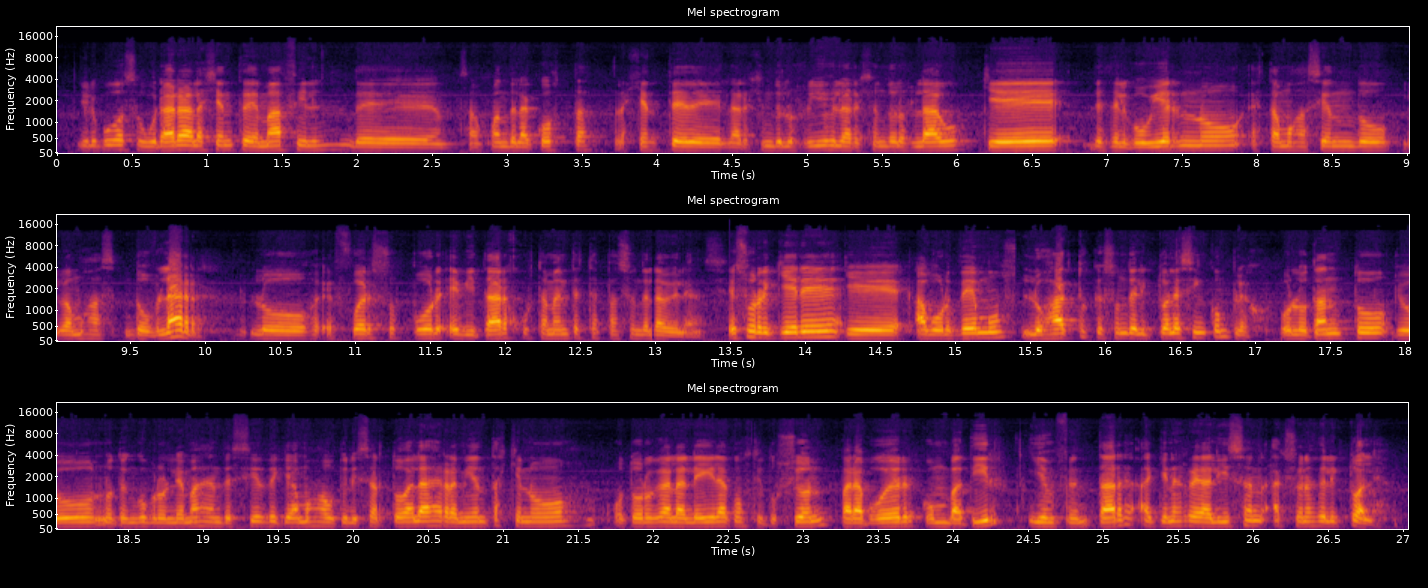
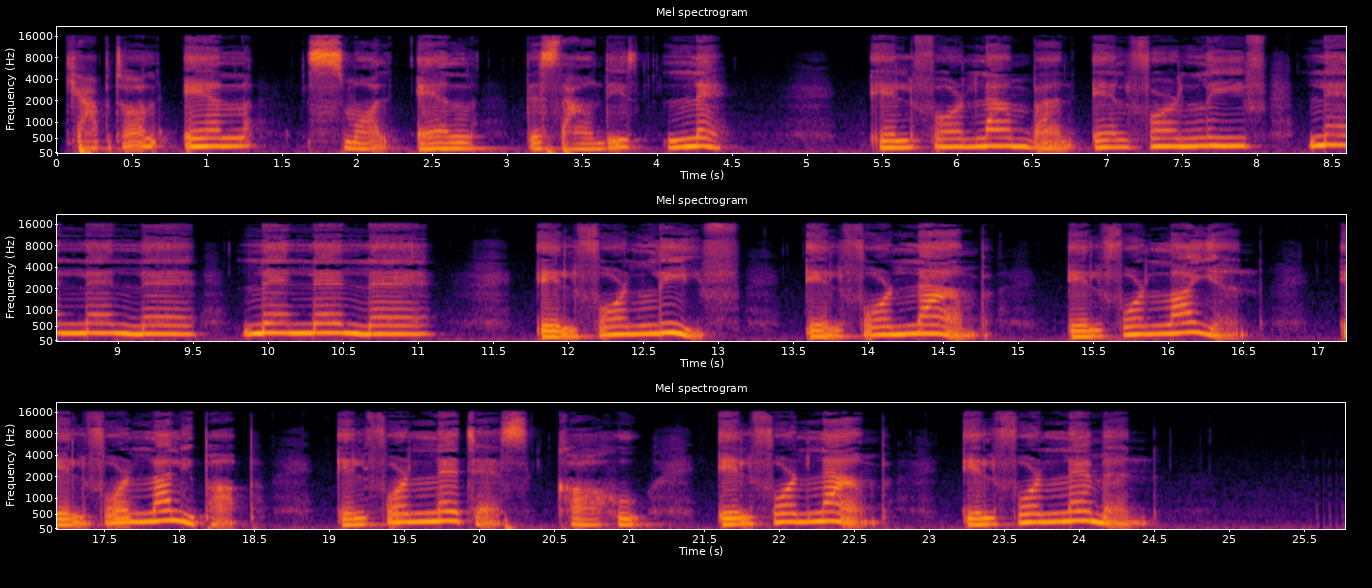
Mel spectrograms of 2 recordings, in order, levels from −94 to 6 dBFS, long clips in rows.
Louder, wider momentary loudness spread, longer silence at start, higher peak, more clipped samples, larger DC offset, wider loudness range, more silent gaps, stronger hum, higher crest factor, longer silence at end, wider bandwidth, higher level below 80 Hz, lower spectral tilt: about the same, -19 LUFS vs -20 LUFS; about the same, 11 LU vs 12 LU; about the same, 0.15 s vs 0.05 s; about the same, 0 dBFS vs -2 dBFS; neither; neither; about the same, 4 LU vs 3 LU; neither; neither; about the same, 20 dB vs 18 dB; second, 0.2 s vs 1.35 s; second, 12.5 kHz vs 16.5 kHz; second, -64 dBFS vs -46 dBFS; about the same, -5 dB/octave vs -4.5 dB/octave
